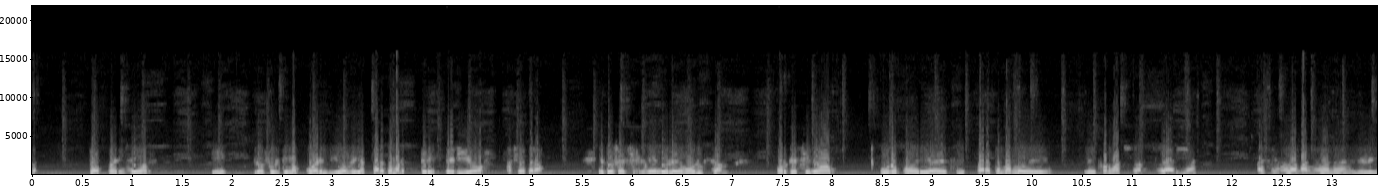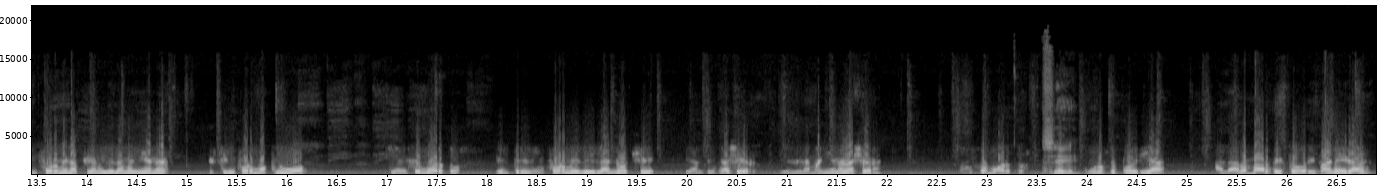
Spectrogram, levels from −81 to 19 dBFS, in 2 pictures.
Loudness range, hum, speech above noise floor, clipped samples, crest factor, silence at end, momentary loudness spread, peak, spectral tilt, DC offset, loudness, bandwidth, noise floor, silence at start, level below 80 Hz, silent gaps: 4 LU; 50 Hz at -45 dBFS; 28 dB; under 0.1%; 14 dB; 0.05 s; 11 LU; -2 dBFS; -7.5 dB/octave; under 0.1%; -15 LUFS; 13.5 kHz; -42 dBFS; 0 s; -46 dBFS; none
